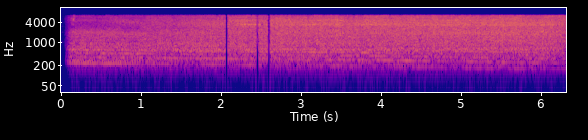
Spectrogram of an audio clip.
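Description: A Beovoz Belgrade suburban commuter train pulls in at a platform in the brightly lit cutting of the future Beograd Centar railway station, a continuous loud mechanical drone with faint tonal hums and two brief dropouts partway through; no voices.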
